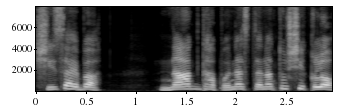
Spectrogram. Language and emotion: Goan Konkani, disgusted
